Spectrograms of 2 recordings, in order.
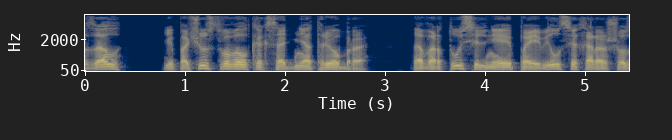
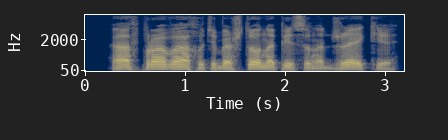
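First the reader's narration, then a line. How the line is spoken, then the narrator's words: Gentle question, sigh. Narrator (Russian): ласково спросил Андерсон и вздохнул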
